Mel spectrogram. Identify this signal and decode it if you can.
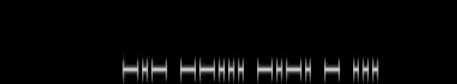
Morse code, heard as a keyed tone, about 25 wpm, 700 Hz. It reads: K7CTS
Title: USA Call Signs - 5 Characters - 2x Character Spacing - 25wpm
